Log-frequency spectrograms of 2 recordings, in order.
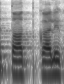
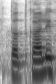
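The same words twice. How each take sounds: First: "तात्कालिक" opened with a long "taat"; correct pronunciation. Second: "तात्कालिक" opened with a short "tat"; short-vowel pronunciation. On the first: Teacher models the right spelling, "तात्कालिक" with long first vowel. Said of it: "तात्कालिक सही है". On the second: Teacher queries a spelling, "तात्कालिक" with short first vowel. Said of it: "तात्कालिक होता है". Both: Shown as a demonstration.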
